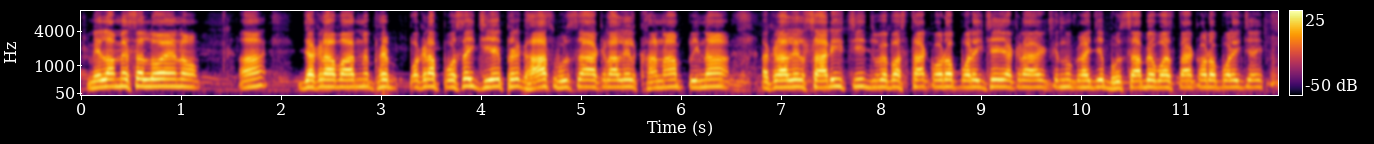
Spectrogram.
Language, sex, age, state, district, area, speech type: Maithili, male, 60+, Bihar, Muzaffarpur, urban, spontaneous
